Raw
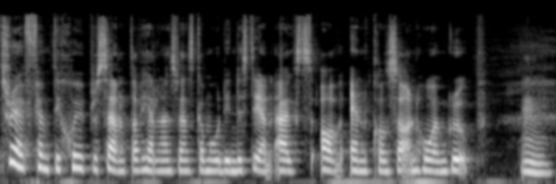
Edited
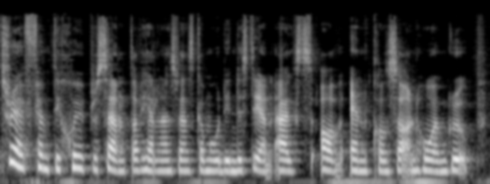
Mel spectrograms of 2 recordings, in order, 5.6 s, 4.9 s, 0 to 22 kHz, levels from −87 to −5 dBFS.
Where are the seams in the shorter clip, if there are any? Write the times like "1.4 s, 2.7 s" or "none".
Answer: none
